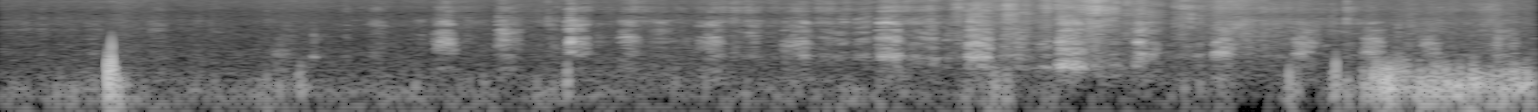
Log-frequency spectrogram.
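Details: Male Labrador Retriever, a sharp click at the start, then a run of breathy, rasping panting puffs that swell in the middle and close with a louder low huff.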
